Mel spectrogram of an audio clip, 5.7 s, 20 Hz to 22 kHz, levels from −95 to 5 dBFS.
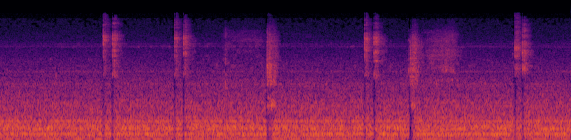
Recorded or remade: recorded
